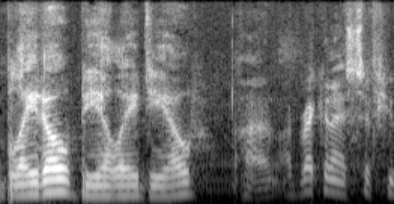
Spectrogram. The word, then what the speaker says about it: Blado: Okay, Blotto, and then on deck, Morgan Butler. It's pronounced Blado, B-L-A-D-O.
